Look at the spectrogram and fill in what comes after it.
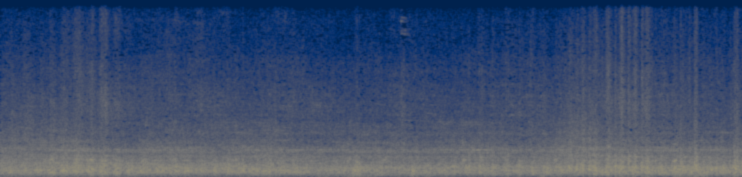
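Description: A train passing on the rails: a steady rolling rumble of wheels on track, with a quick run of wheel clicks over rail joints near the end.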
